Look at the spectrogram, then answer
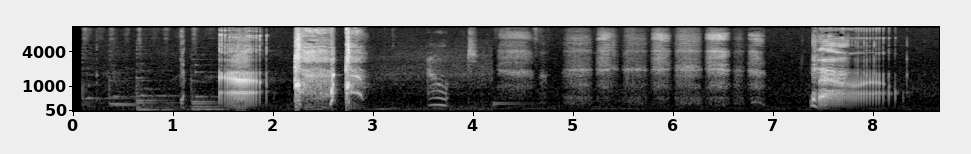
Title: Burps Part 1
